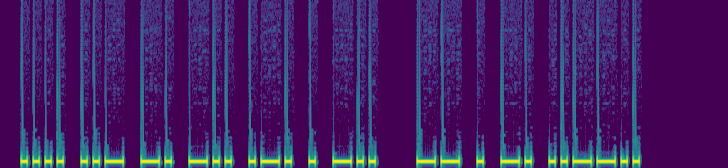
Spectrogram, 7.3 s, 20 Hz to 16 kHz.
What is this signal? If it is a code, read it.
Morse code, heard as a keyed tone, about 20 wpm, 700 Hz. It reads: HUNDRED MEN?
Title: Sentences from Top 1000 Words - Review Part 2 - 20wpm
